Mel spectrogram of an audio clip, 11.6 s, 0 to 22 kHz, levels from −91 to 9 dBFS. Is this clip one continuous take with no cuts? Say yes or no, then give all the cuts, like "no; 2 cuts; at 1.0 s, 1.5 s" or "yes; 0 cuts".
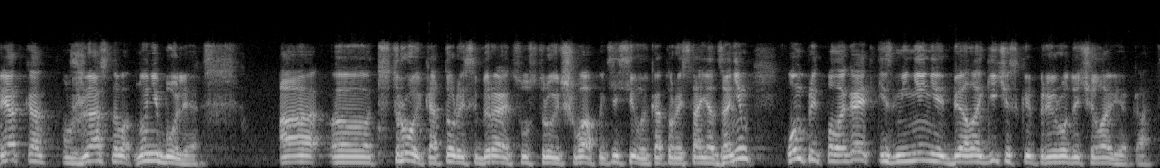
no; 1 cut; at 3.8 s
